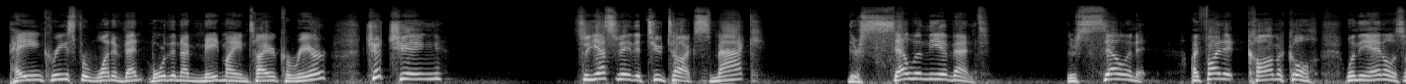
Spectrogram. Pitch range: 180-235 Hz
